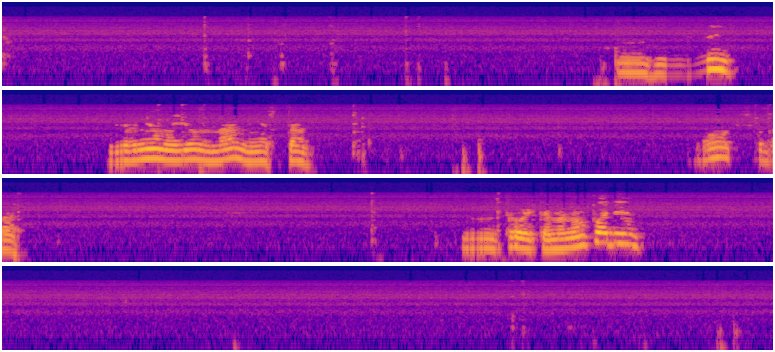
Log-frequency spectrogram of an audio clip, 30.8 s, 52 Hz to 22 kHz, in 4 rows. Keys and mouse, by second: 2.7-3.2 middle drag, 4.0 click, 9.2 click, 9.7-11.2 middle drag, 15.6-19.0 middle drag, 20.2 KP_3, 28.0 click, 30.3 g.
